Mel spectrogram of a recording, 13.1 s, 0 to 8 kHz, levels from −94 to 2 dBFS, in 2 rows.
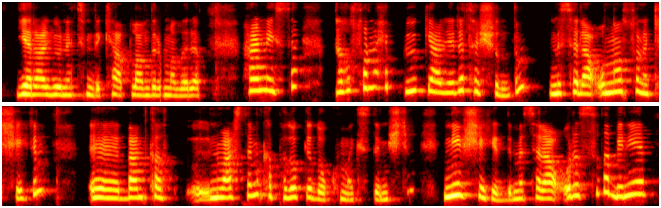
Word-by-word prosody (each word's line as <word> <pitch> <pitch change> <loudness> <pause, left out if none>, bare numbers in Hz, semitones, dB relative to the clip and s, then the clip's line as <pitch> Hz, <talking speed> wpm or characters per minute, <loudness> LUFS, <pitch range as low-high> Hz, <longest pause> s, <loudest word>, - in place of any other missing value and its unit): yerel 235 -1 +5
yönetimdeki 225 +1 -2
adlandırmaları. 215 -2 -3 0.4
Her 355 0 +3
neyse. 345 +5 -2 0.4
Daha 315 +3 0
sonra 430 +5 -1
hep 460 +1 -9
büyük 350 +2 0
yerlere 300 +1 +1
taşındım. 310 - -3 0.3
Mesela 265 0 +2
ondan 290 +4 +4
sonraki 320 -5 -3
şehrim, 240 - -2 0.5
eee, 255 -2 +4
ben 265 0 +4
kah 265 0 -1 0.3
üniversitemi 270 -1 +2
Kapadokya'da 275 -5 -1
okumak 195 0 -7
istemiştim. 210 - -7 0.3
Nevşehir'di 280 - +5
mesela 235 +1 0
orası 325 +6 0
da 425 -8 +2
beni, 340 +6 +3
270 Hz, 125 wpm, -23 LUFS, 230-330 Hz, 0.5 s, yerel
